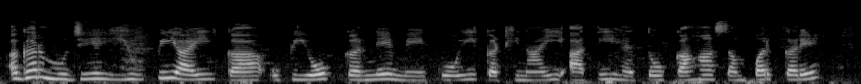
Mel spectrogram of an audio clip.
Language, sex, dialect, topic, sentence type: Hindi, female, Marwari Dhudhari, banking, question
